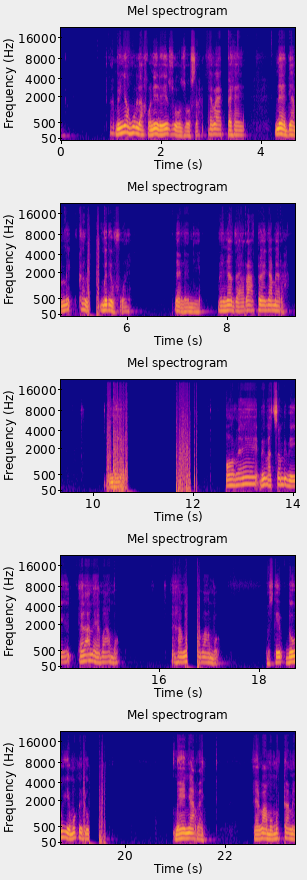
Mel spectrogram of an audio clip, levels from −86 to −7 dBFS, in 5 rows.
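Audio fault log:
Throughout, Opus compression: the speech sounds muffled and hoarse, with plainly audible grainy roughness, though the bandwidth stays full. This likely comes from Opus coding in its hybrid speech mode at a low rate, around 16 kbps, which spends few bits on detail.
5.20–5.43 s, 10.27–12.06 s, 16.51–16.80 s and 19.16–19.59 s, intermittent contact: the sound drops out or breaks up, with crackle at each edge and hiss in the gaps. A loose connection opens for about 144 ms, 983 ms, 212 ms and 203 ms respectively.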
